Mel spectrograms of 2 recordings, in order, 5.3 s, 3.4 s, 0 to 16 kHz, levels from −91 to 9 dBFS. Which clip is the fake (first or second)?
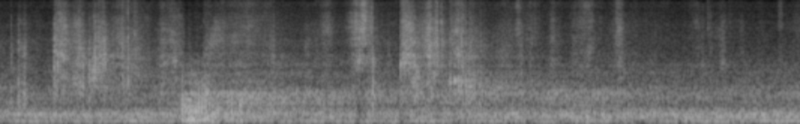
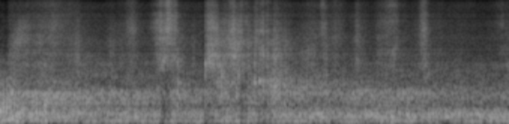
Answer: second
